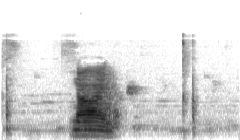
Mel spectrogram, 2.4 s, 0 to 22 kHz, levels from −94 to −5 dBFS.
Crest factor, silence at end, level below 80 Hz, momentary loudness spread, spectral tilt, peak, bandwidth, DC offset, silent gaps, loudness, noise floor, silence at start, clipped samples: 22 dB; 0.55 s; -74 dBFS; 26 LU; -4.5 dB/octave; -2 dBFS; 9.4 kHz; under 0.1%; none; -18 LUFS; -56 dBFS; 0.05 s; under 0.1%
